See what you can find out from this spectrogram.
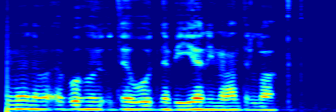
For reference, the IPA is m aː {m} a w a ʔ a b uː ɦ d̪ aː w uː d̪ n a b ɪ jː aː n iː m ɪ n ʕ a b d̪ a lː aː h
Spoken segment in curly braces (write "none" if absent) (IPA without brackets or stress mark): n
